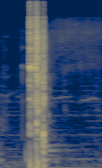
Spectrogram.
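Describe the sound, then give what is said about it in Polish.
A can of real beer cracks open with a sharp, crackling burst of fizzing spray that splashes the person opening it, then quickly fades to a soft hiss. No one talks over it. “Autentyczne piwo. Poważnie otwieram puszkę.”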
